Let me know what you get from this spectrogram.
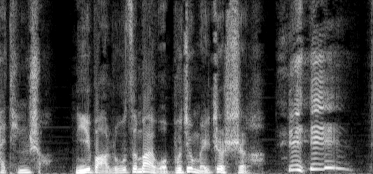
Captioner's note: chuckles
